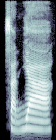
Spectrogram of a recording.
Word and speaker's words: สัญญา: So the first syllable makes the sound สัน with a rising tone. The second syllable has the initial consonant Yo Ying and the vowel สระอา so it makes the sound ยา with a mid-tone. Let's write the whole word together.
